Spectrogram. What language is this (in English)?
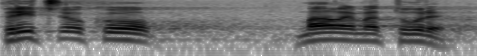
Serbian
